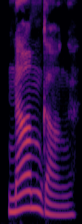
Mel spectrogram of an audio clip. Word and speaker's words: Namgung: The surname alone had told her something before the gate even opened. Because it is an old name and a rare one, two syllables where almost everyone else has one.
